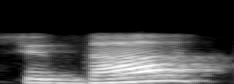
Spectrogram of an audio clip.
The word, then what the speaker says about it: siddha: the secrets okay now the word sidha sidha is with a long a it's not a it is not sidha it is sidha it is derived from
